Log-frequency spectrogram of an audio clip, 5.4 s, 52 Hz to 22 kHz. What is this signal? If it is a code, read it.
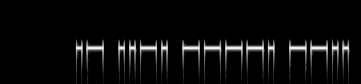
Morse code, heard as a keyed tone, about 15 wpm, 700 Hz. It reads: AF9Z
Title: USA Call Signs - 4 Characters - 2x Character Spacing - 15wpm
